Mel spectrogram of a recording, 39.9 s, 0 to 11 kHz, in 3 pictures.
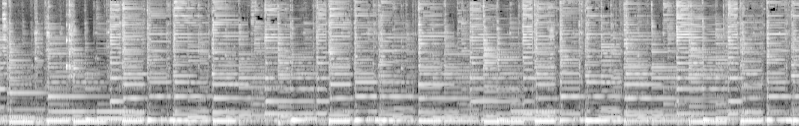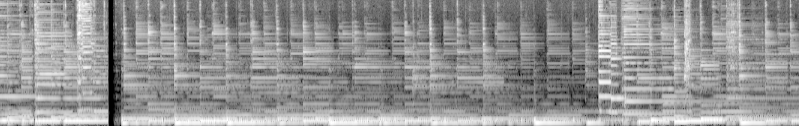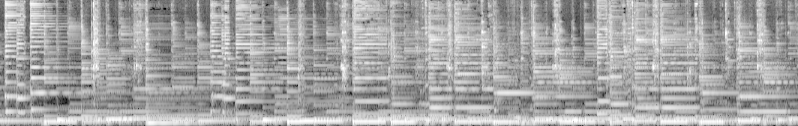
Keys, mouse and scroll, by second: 0.0 Tab, 0.3 scroll down 1, 0.6 middle click, 1.0 click, 1.3 scroll down 1, 1.5 middle click, 2.3 click, 2.6 scroll down 2, 2.8-4.0 middle drag, 4.0 scroll down 1, 4.2 middle click, 4.5-4.9 scroll up 1, 4.9 ctrl+s, 5.0 click, 5.3 shift+middle click, 5.5 shift+scroll up 1, 5.6 middle click, 6.2-7.4 alt+scroll up 2, 7.4 click, 9.2 click, 9.5 middle click, 10.1 ctrl+s, 10.1 click, 10.6 shift+click, 11.0 middle click, 11.3 click, 11.6-13.4 middle drag, 13.4 ctrl+a, 15.0 ctrl+j, 15.3 ctrl+click, 15.5 scroll down 3, 15.7 middle click, 16.0 click, 16.4-18.0 shift+middle drag, 18.0 ctrl+s, 19.6 middle click, 19.9 ctrl+s, 20.1 click, 20.3 click, 21.3 alt+middle click, 21.7-22.4 alt+scroll up 1, 22.4 alt+middle click, 23.3 alt+middle click, 23.9-25.5 middle drag, 25.5 Tab, 25.7 click, 25.9-26.4 scroll up 3, 26.4-27.5 middle drag, 28.8 l, 29.8 s, 31.4 s, 33.2 middle click, 33.5-34.2 scroll up 1, 34.2 s, 36.9 click, 38.7 alt+middle click, 39.1 alt+middle click.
